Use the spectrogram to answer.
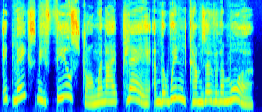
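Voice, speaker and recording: A woman's voice: high voice, animated, moderate pace, warm tone, no room sound, clean studio sound, pitched above the performer's own voice. A woman voicing a timid, earnest little girl who speaks in a hesitant, tremulous, pleading way for a storybook. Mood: earnest, nervous. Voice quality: tremulous, breathy when nervous.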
